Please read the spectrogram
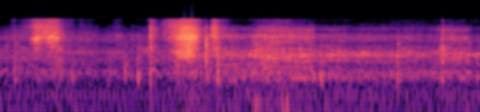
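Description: Yeedi Vac Max robot vacuum running across a tile floor, with scattered clicks and two brief hissing scrapes, one about half a second in and a louder one about two seconds in.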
